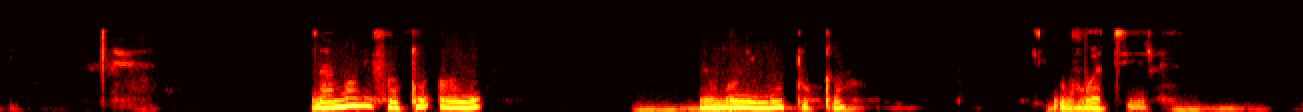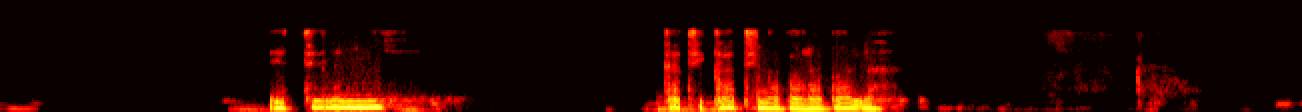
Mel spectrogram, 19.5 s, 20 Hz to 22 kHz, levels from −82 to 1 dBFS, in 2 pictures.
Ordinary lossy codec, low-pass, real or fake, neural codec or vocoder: Opus, 16 kbps; 7.2 kHz; fake; vocoder, 24 kHz, 100 mel bands, Vocos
